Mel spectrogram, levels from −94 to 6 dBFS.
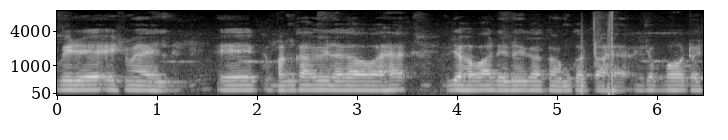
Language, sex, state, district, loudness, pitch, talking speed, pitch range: Hindi, male, Haryana, Rohtak, -21 LUFS, 125 Hz, 150 wpm, 120-125 Hz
